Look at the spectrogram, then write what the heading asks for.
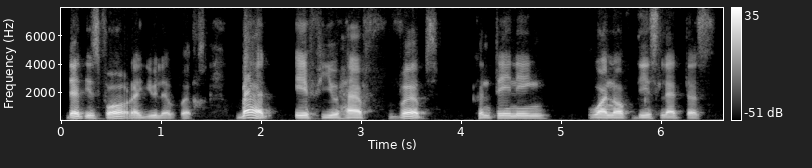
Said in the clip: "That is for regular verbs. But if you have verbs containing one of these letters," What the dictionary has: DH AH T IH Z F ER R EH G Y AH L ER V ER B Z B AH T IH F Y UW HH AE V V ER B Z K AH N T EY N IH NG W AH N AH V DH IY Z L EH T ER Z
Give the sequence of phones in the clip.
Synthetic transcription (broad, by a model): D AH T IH S F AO R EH G Y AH L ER V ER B S B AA T IH F Y UW HH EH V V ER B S K AH N T EY N IH NG W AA N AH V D IY S L EH T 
